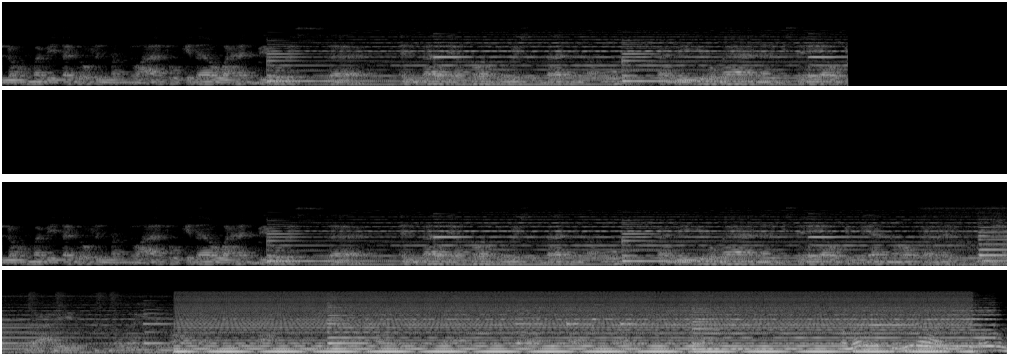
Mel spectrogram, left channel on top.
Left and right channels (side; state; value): left; drops out; at 8.5 s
